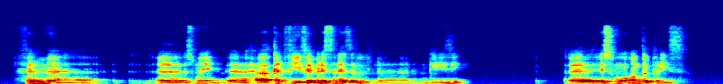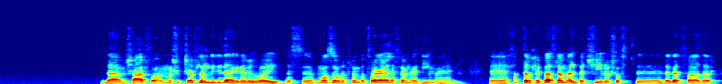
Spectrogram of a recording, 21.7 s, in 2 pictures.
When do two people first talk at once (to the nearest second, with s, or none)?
none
